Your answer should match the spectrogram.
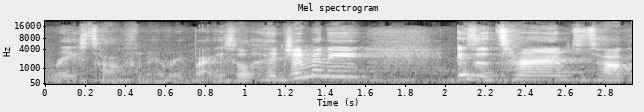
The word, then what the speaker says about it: hegemony: And hegemony, let me see how Google actually pronounces it. I was right. Hegemony. I've also heard hegemony. Oh, you can also say hegemony. I'm looking at the pronunciation breakdown.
